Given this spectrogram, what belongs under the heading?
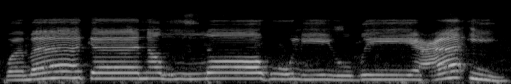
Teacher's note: Ain, tengah halkum dulu baru pergi bawah.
